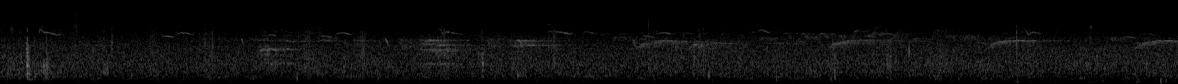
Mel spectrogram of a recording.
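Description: Quiet countryside ambience with birds calling: short high chirps, then from about halfway through a repeated arching call about every second and a half.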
